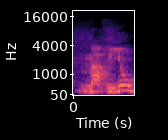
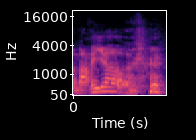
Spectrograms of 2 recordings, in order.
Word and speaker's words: Marion: Martin. Marion, pas Maria. Oui, bon. Oh mais non, mais il faut bien prononcer les Après, prénoms nous quand même.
